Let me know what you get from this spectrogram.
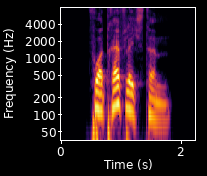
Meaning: strong dative masculine/neuter singular superlative degree of vortrefflich
- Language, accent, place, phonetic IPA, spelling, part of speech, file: German, Germany, Berlin, [foːɐ̯ˈtʁɛflɪçstəm], vortrefflichstem, adjective, De-vortrefflichstem.ogg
